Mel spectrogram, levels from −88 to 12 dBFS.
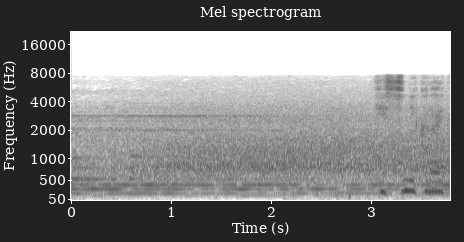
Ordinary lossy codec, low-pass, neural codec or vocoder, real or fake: none; none; none; real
